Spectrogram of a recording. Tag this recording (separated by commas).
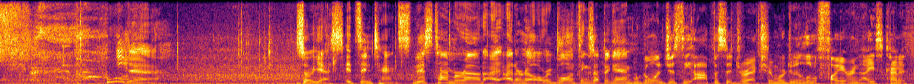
Speech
